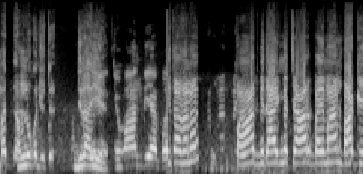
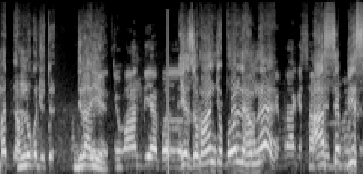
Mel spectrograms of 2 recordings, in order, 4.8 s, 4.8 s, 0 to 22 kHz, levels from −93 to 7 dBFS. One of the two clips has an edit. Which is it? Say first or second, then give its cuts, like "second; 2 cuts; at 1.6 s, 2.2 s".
first; 1 cut; at 2.3 s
